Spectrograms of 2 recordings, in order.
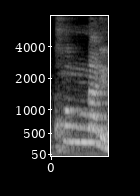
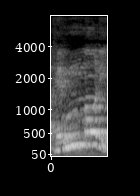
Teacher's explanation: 니은 소리가 덧나는 경우, 즉 첨가되는 경우입니다. 그래서 코와 날이 합쳐졌는데 발음을 하니까 콧날이 되는 거야.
